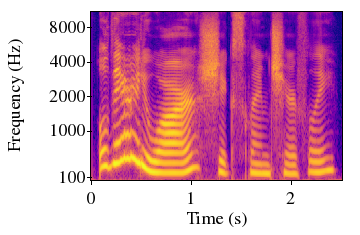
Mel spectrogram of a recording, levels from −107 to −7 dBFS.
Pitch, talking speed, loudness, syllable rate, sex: 240 Hz, 165 wpm, -15 LUFS, 5.5 syllables/s, female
